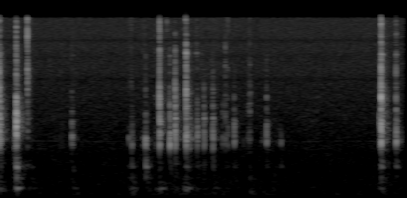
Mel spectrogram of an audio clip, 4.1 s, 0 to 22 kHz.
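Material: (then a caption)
Plastic. Fingertips type on a white RK61 60% mechanical keyboard with plastic keycaps and lubed red switches in a hollow plastic case. Short, crisp clacks with a bright mid-high tone and little low end die away almost instantly. They come in quick bursts, then a pause, then two final keystrokes.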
